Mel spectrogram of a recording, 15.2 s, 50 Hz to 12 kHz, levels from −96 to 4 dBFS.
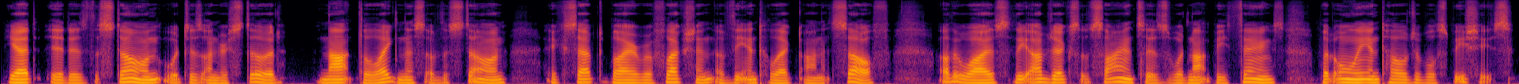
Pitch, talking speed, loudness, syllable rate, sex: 120 Hz, 140 wpm, -21 LUFS, 4.4 syllables/s, male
